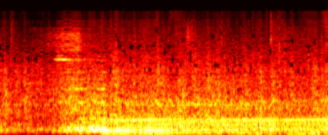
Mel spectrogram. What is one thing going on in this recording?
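A car engine hums as it drives.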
